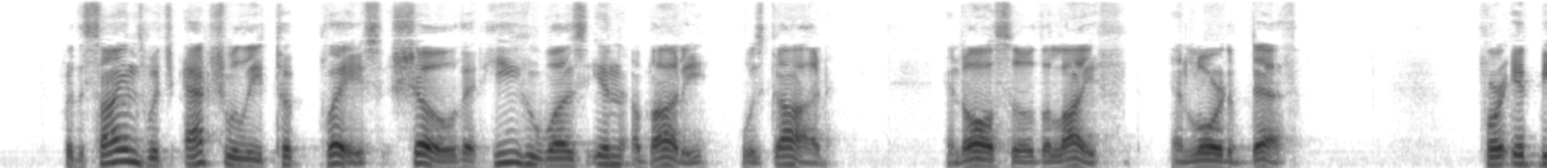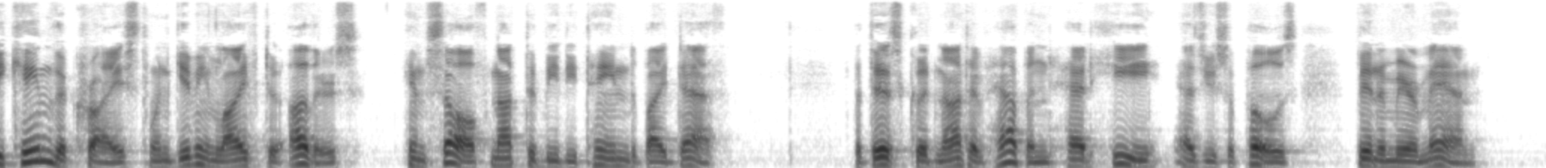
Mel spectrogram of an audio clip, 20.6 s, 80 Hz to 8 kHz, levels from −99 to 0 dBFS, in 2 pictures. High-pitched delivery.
No: low, 125 Hz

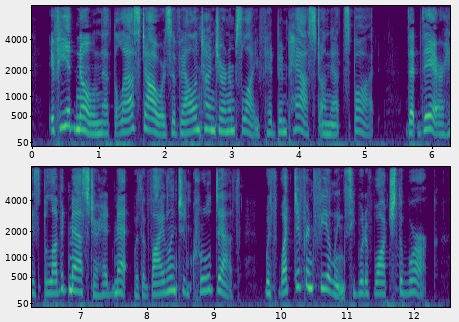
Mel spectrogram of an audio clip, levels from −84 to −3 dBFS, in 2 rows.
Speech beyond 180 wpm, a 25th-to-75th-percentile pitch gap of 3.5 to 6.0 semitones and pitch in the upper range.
Yes: average, 195 wpm; average, 4.4 semitones; high, 210 Hz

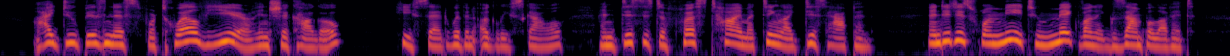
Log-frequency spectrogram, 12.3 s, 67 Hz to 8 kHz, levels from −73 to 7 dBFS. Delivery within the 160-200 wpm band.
Yes: average, 175 wpm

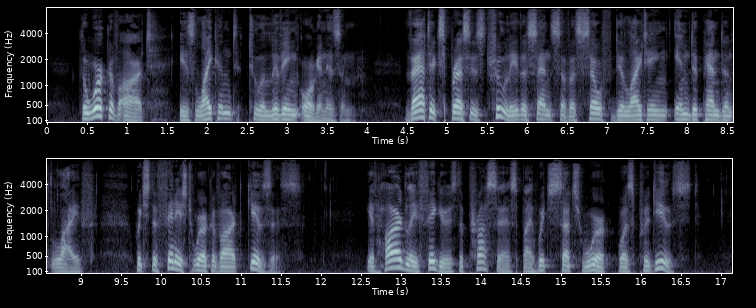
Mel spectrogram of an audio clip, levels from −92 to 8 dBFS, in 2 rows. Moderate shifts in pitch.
Yes: average, 4.5 semitones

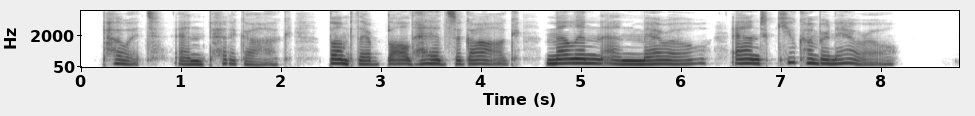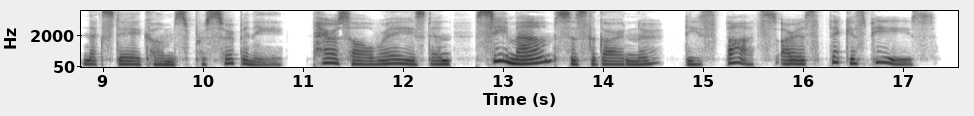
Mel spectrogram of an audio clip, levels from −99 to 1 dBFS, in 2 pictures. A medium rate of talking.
No: slow, 125 wpm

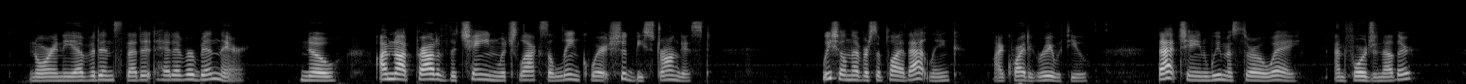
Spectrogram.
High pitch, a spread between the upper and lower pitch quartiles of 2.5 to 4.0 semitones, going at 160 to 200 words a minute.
Yes: high, 195 Hz; average, 3.1 semitones; average, 185 wpm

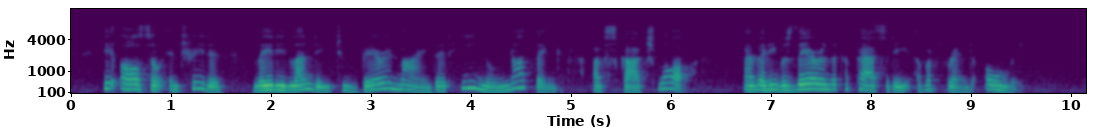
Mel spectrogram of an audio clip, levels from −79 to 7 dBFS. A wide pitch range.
No: average, 3.6 semitones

